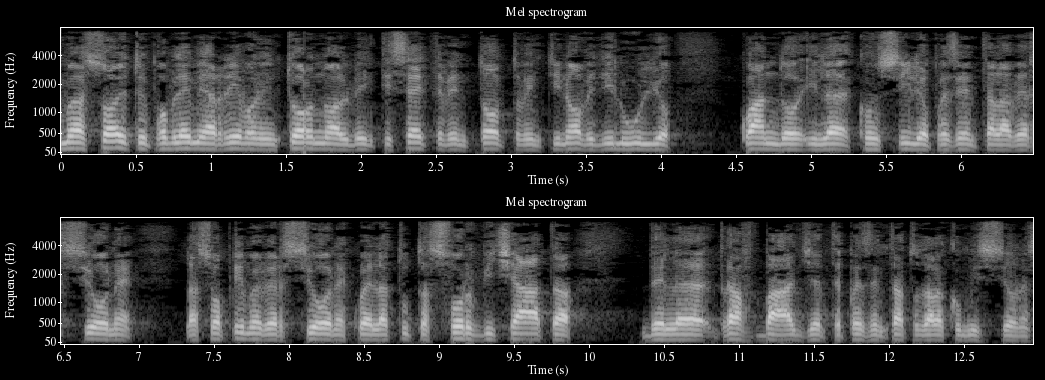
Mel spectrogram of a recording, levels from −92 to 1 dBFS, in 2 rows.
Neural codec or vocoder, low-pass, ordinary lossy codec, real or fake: vocoder, 44.1 kHz, 128 mel bands every 512 samples, BigVGAN v2; 7.2 kHz; none; fake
